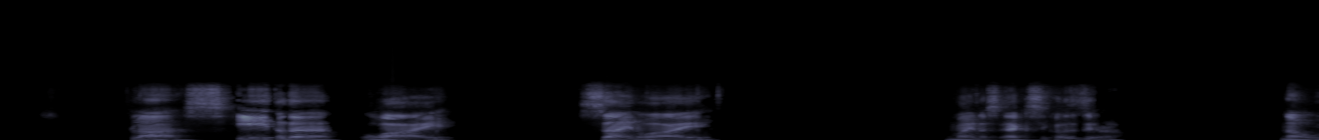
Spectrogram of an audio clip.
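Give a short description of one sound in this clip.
A young man speaks calmly into a close microphone, explaining step by step.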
